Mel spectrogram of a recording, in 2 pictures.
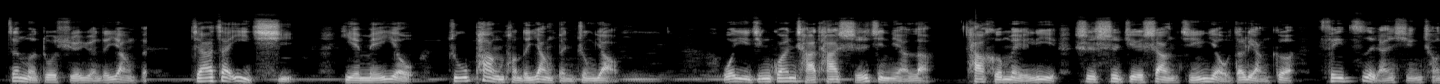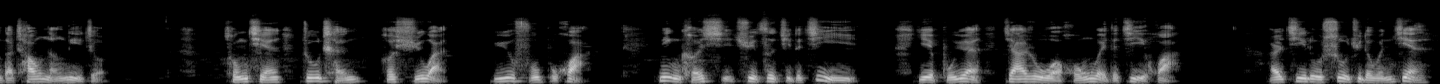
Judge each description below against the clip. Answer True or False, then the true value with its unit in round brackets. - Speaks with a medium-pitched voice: False (125 Hz)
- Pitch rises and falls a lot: True (6.1 semitones)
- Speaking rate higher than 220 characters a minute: False (200 characters per minute)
